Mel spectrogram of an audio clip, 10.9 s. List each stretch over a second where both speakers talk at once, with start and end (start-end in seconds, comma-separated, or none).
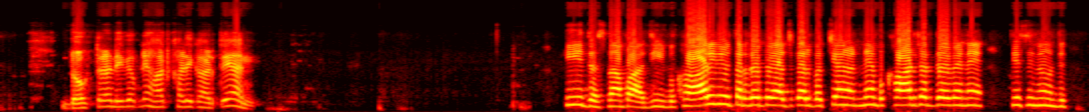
none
